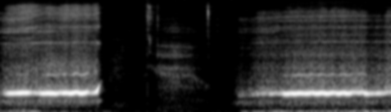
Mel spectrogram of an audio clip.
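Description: A person whistles through the mouth, two long, steady notes at the same pitch, separated by a brief pause. The whistling is fairly loud, with no talking.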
